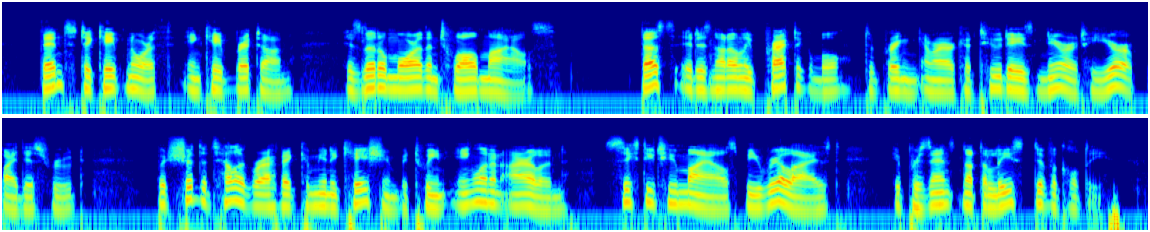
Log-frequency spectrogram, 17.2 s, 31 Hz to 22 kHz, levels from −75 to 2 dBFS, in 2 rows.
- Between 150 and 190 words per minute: Yes, average, 175 wpm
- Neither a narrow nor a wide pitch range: Yes, average, 3.3 semitones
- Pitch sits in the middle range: No, low, 130 Hz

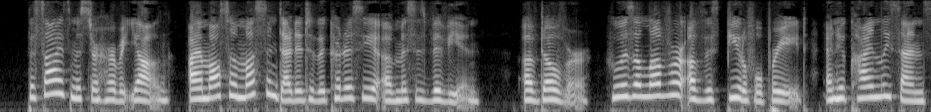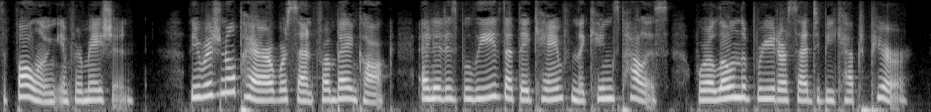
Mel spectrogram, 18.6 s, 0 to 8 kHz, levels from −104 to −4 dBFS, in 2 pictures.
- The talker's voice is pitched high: Yes, high, 235 Hz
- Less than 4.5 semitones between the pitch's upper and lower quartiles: Yes, average, 3.9 semitones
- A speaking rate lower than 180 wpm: No, average, 195 wpm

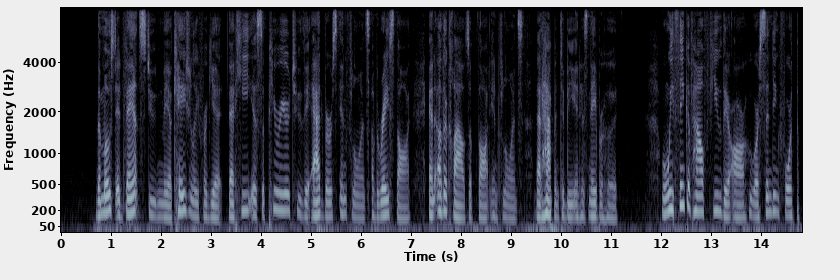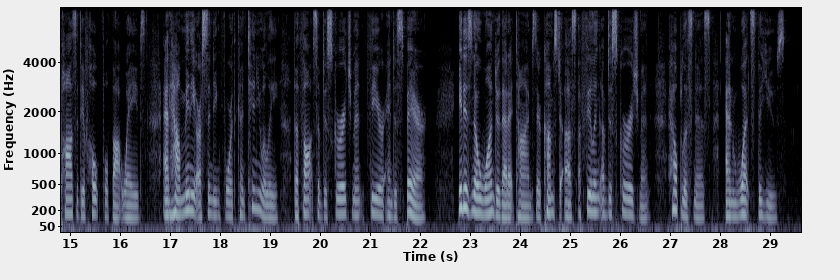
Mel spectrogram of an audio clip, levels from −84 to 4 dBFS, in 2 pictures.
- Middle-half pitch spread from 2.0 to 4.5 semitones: Yes, average, 4.1 semitones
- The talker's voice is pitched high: No, medium, 145 Hz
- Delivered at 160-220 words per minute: Yes, average, 170 wpm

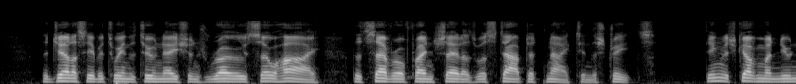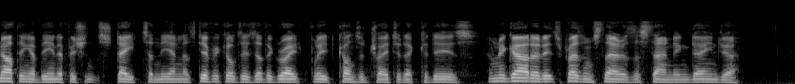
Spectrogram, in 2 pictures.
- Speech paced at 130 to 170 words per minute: No, average, 185 wpm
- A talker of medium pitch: No, low, 125 Hz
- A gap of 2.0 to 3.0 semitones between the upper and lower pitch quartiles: Yes, narrow, 2.4 semitones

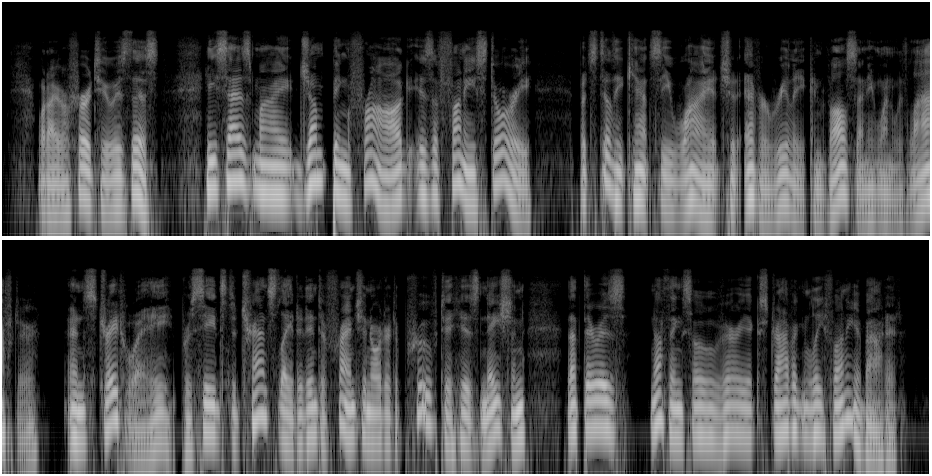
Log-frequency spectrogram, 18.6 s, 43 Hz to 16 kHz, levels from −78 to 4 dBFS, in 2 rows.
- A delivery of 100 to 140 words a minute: No, average, 180 wpm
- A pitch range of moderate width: No, wide, 5.7 semitones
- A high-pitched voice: No, low, 110 Hz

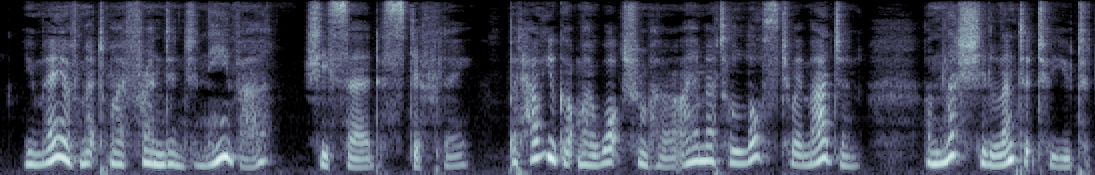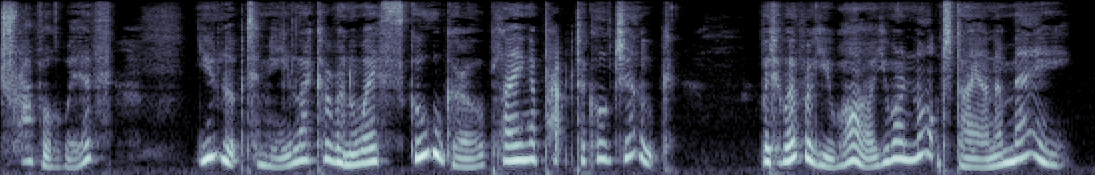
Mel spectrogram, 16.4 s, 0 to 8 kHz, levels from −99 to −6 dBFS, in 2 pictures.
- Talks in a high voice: Yes, high, 220 Hz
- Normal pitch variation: No, wide, 7.0 semitones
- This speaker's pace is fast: Yes, fast, 210 wpm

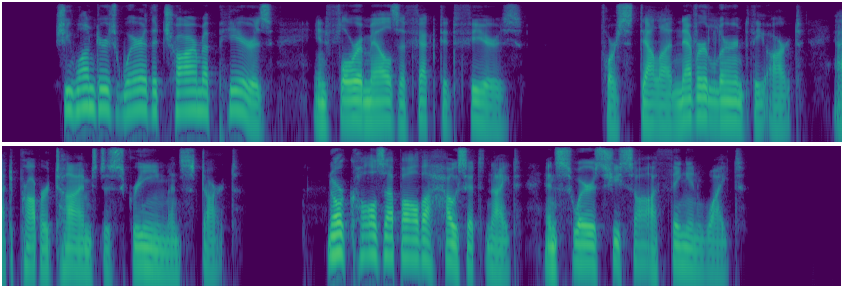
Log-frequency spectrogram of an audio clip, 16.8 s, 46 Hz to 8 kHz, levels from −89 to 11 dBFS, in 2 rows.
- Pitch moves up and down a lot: Yes, wide, 6.2 semitones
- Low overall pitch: Yes, low, 100 Hz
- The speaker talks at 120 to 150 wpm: Yes, average, 140 wpm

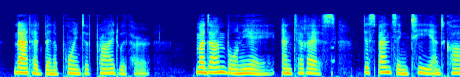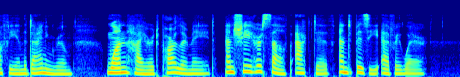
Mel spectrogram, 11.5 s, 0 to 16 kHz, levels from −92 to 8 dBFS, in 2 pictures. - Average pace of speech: Yes, average, 165 wpm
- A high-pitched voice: Yes, high, 200 Hz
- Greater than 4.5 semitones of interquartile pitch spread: No, average, 3.8 semitones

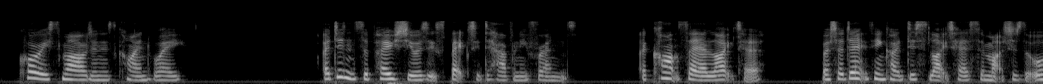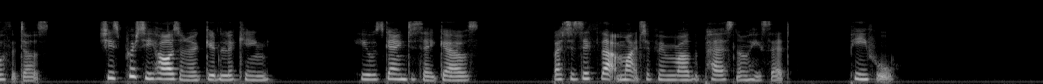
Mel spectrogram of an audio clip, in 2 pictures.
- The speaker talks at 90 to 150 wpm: No, average, 175 wpm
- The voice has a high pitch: Yes, high, 215 Hz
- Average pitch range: Yes, average, 3.4 semitones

